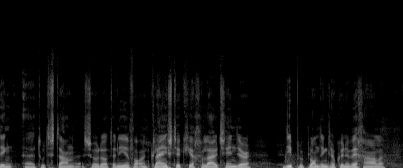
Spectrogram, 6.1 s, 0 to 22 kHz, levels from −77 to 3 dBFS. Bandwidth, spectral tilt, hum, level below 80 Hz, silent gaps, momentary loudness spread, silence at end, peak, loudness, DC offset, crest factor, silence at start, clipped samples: 14.5 kHz; -6.5 dB/octave; none; -56 dBFS; none; 7 LU; 0 s; -12 dBFS; -30 LUFS; under 0.1%; 18 dB; 0 s; under 0.1%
